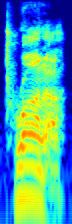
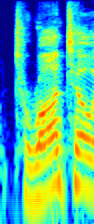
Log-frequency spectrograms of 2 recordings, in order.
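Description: First: The word is squeezed down to about two syllables. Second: Every sound, including both T sounds, is pronounced. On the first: The speaker has lived there a very long time. "if you've been here forever" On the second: The speaker is from out of town. "if you're from out of town"

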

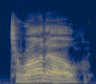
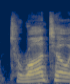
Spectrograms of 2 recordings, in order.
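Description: First: The second T is dropped from the word. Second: Every sound, including both T sounds, is pronounced. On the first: The speaker has lived there a few years. "if you're here, you've been here about 5 years" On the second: The speaker is from out of town. "if you're from out of town"

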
